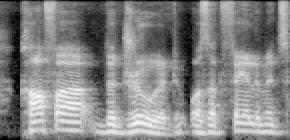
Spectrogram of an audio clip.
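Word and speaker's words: Cathbad: story of her birth kapha that's CA th ba D kapha the druid was a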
